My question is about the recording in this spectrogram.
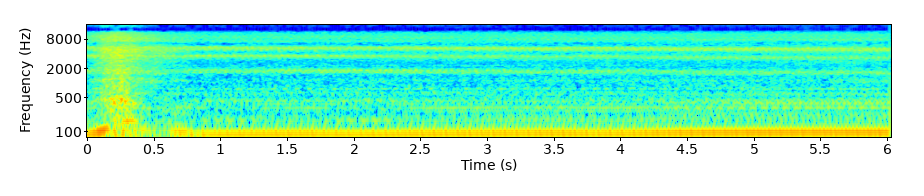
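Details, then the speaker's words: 1976 Mercury Monarch with 347 stroker V8, first start after reversing the two MSD-box wires on the distributor: fires after brief crank, then holds a steady fast idle with hard exhaust drone that never drops; owner suspects idle screw set too high or fast idle cam. "so it was the wires reversed on the distributor I don't know where the timing is carburetor really is uh got the idle weight too high but it could be fast idle cam I think it's just needs idle needs to be turned down"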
